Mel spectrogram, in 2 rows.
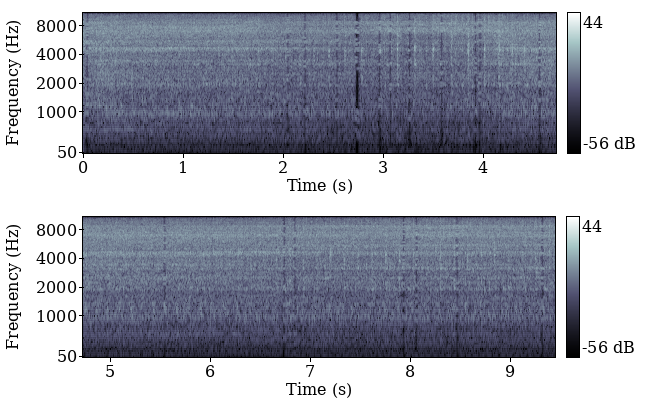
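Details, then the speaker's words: Cobbled-up Ford 390 V8 idling just after first running again: loud steady airy hiss over a light rapid tick, probably a vacuum leak somewhere at the back of the carburetor, with heavy blow-by also seen. "now while she's running idle probably not massive vacuum leak on the back of that on the back back here somewhere i got to dive into that"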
